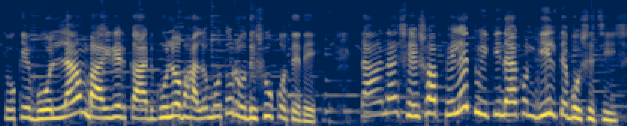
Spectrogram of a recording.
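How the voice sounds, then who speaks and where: Woman playing high-voiced, chiding village mother. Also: lively intonation, brisk, faint music behind. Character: practical village mother, scolding but fond. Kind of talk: cartoon story dialogue.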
